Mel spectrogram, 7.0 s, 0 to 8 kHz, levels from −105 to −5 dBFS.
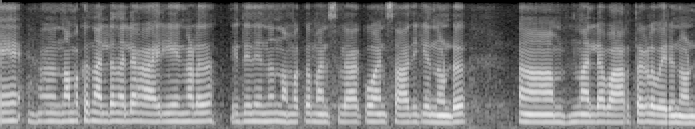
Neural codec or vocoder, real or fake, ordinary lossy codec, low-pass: vocoder, 22.05 kHz, 80 mel bands, WaveNeXt; fake; none; 7.2 kHz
